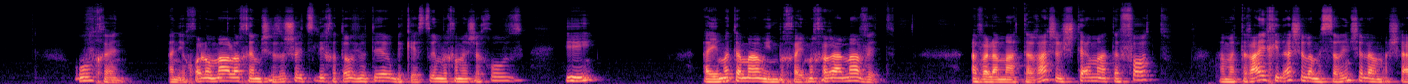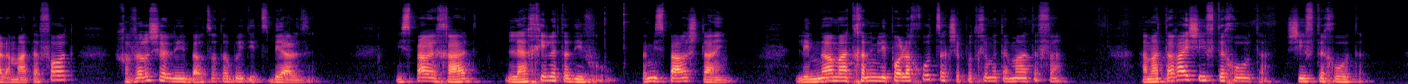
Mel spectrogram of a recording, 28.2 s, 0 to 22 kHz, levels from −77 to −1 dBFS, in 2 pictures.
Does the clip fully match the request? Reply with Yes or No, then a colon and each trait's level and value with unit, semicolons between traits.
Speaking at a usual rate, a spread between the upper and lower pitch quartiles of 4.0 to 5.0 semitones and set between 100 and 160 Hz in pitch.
Yes: average, 120 wpm; average, 4.6 semitones; medium, 140 Hz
